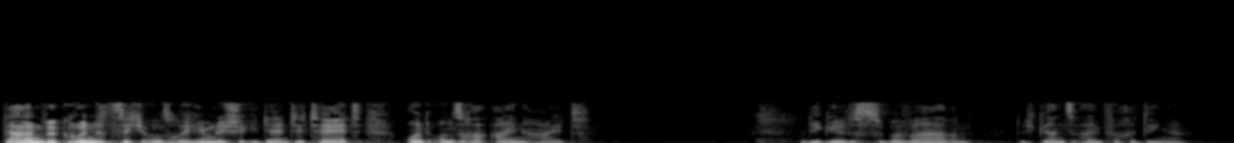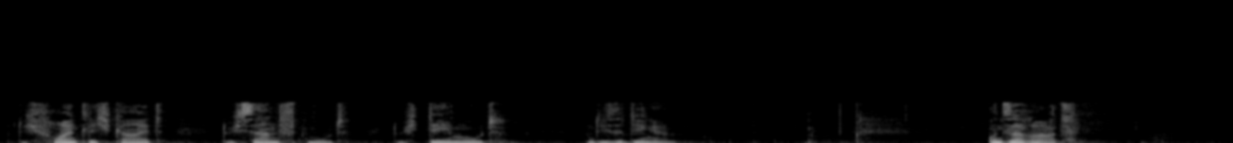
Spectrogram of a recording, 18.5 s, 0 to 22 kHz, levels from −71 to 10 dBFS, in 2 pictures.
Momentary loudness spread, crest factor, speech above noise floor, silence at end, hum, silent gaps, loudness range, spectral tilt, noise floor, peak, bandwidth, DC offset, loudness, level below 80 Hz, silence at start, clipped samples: 24 LU; 22 dB; 45 dB; 1.2 s; none; none; 10 LU; -6.5 dB/octave; -68 dBFS; -2 dBFS; 6.6 kHz; under 0.1%; -23 LUFS; -48 dBFS; 0 s; under 0.1%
